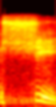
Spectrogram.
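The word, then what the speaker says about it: she (四): Because in Japan, I mean, in Japanese character, four is pronounced she, yes, which is also the same word as death.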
